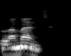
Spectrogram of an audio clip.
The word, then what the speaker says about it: Lamont: Well, that's a good one, because Andrew Neil, who was editor of the Sunday Times when Norman Lamont was Chancellor, always insisted that the Scottish or the Ireland's pronunciation of Lamont was Lament.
